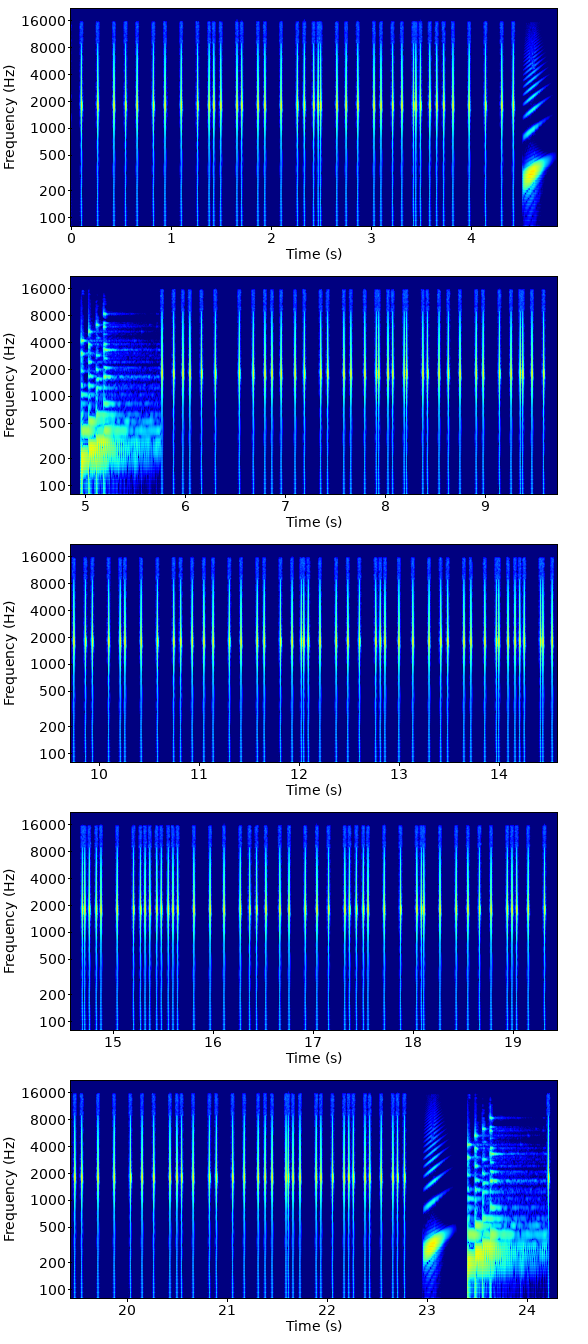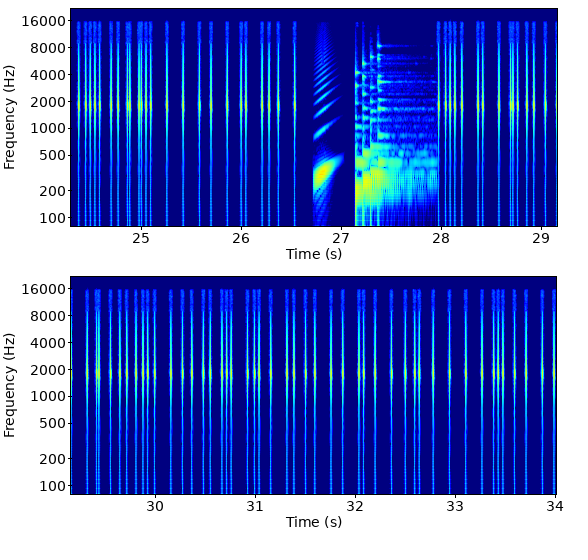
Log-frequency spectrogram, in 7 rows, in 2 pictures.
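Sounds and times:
phone keyboard typing clicks: 0:27.2 - 0:34.0.

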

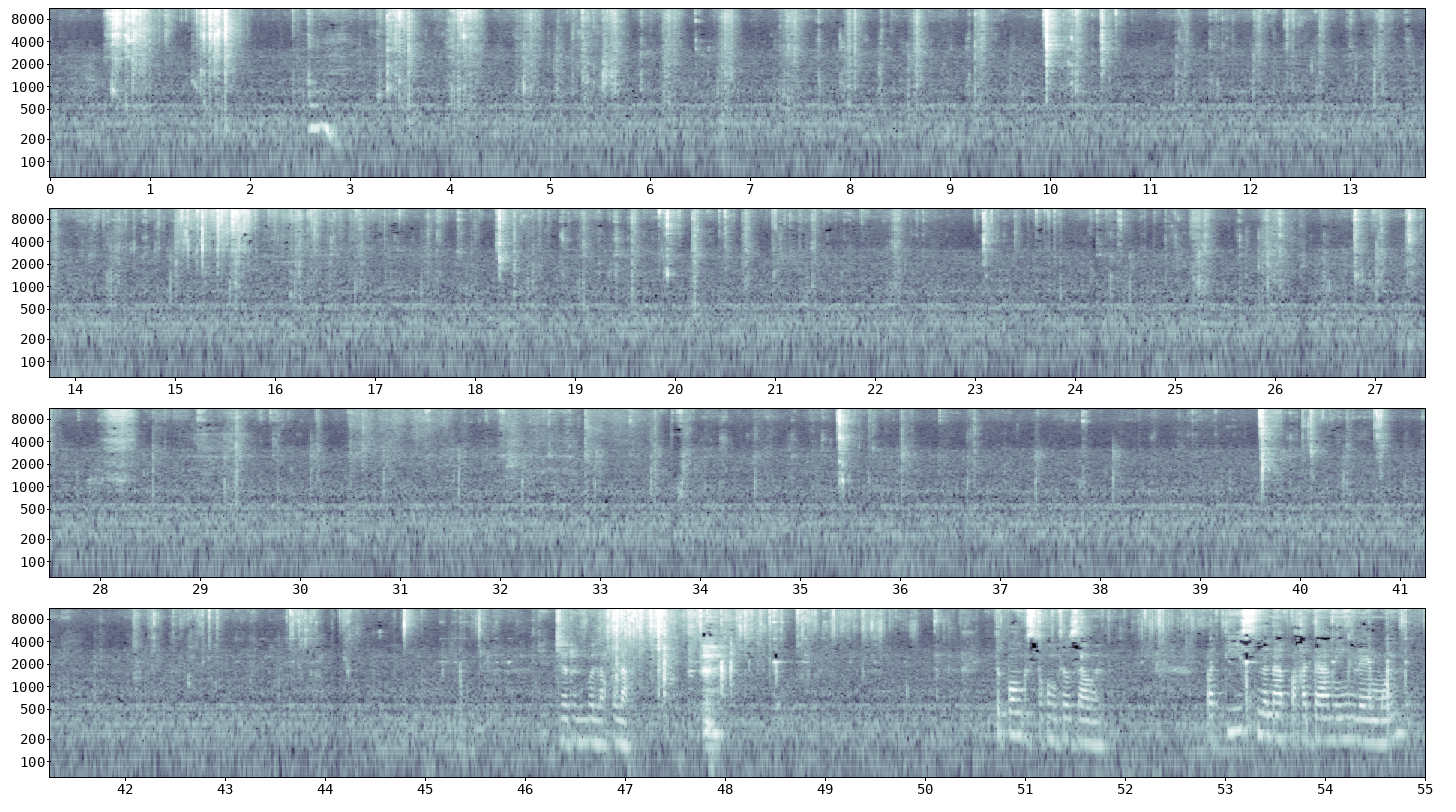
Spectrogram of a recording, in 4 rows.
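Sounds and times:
crunchy chewing of fried skin: 0:00.5 - 0:53.9.

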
